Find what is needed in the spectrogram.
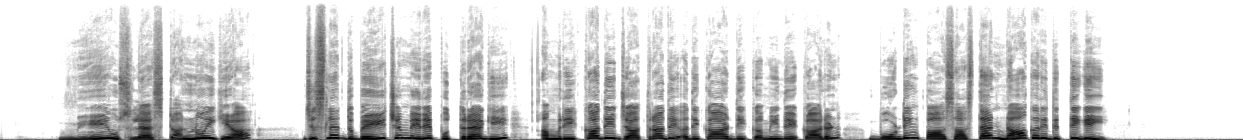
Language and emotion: Dogri, surprised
